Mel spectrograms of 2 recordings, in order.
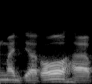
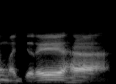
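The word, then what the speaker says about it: مجراها: Artinya secara pengucapan bahasa Arab yang digunakan itu aneh gitu, membacanya majreha, kenapa bukan majaroha, padahal tulisannya majroha, gitu ya. Tapi dibaca ternyata majreha, gitu ya.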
